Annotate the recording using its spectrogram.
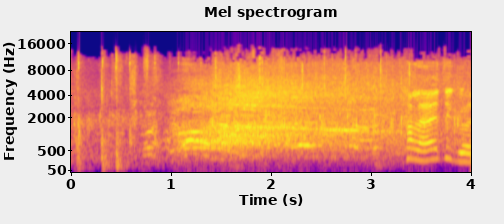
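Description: Table tennis rally: several quick clicks of the ball off bats and table, then from about a second in a loud burst of crowd cheering and applause as the point is won.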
